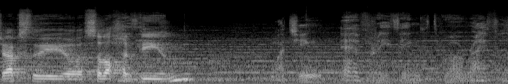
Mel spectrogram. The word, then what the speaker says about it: Salah ad-Din: Salah ad-Din. My hero. Or Saladin. Saladin. Big boss. He took me away from all that. Saladin? You mean big boss? I became a sniper. It's actually Salah ad-Din.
